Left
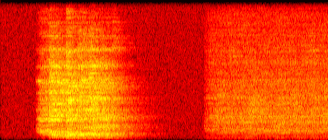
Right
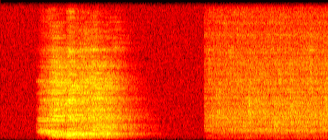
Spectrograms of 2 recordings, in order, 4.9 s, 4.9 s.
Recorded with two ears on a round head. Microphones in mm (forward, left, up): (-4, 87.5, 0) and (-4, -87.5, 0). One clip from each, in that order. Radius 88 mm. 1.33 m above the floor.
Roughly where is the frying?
Right.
